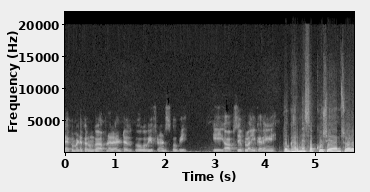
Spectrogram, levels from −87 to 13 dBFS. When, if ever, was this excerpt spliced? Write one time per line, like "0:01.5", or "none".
0:04.2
